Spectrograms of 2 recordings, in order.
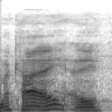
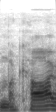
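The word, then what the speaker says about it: McKay: On the other hand, Carlton, they were relying on their two big boys in Curnow and Mackay, or Mackay, whichever way you want to pronounce it.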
